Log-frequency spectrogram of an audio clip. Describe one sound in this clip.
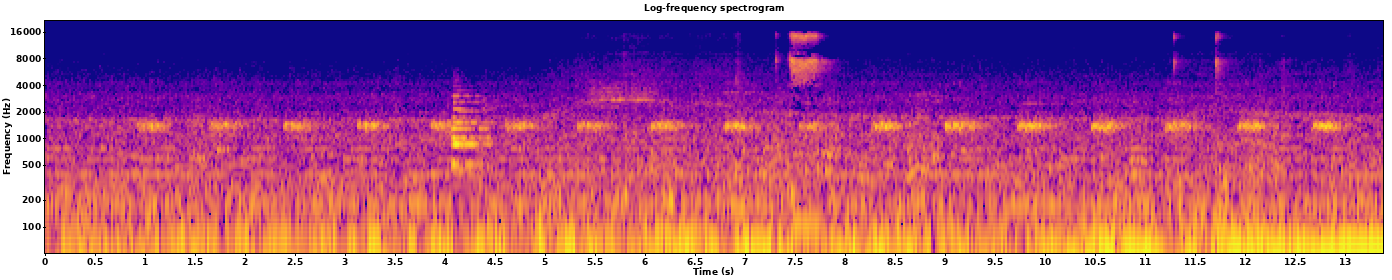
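A wheel balancer beeps in a steady, even rhythm.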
